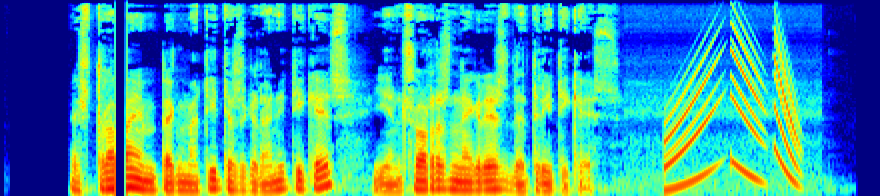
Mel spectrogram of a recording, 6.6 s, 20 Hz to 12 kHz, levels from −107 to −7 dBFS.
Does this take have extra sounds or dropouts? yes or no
yes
